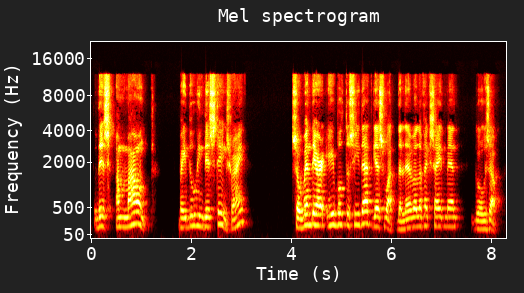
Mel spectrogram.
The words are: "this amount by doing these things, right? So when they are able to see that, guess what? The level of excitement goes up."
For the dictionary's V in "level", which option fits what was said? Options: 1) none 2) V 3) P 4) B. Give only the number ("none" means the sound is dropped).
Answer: 2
